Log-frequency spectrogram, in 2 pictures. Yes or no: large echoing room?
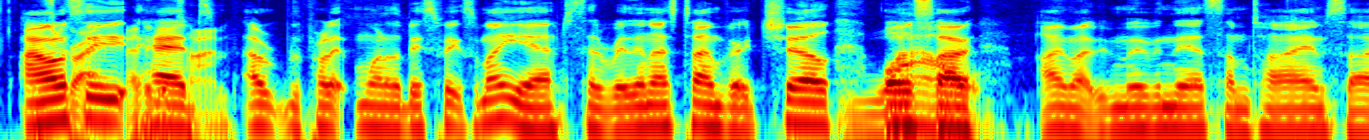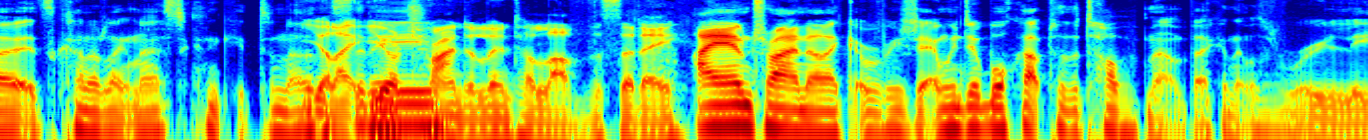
no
